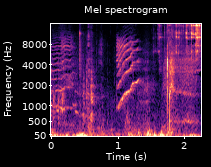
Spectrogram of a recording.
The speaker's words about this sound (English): Hold on, just opening the door.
